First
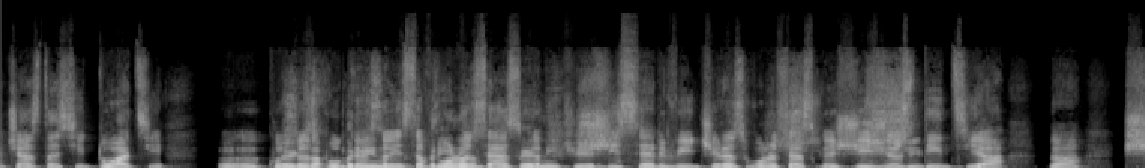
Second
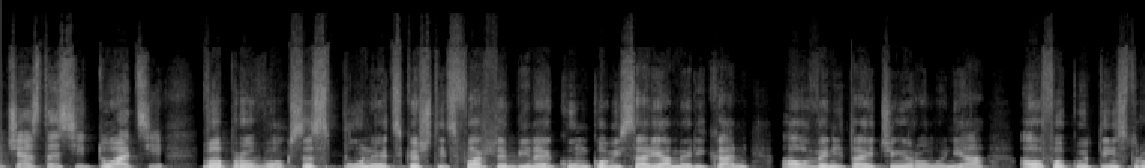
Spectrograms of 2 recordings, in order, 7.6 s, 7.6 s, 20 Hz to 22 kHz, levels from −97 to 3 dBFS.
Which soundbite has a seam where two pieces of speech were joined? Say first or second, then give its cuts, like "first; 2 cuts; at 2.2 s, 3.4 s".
second; 1 cut; at 1.2 s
